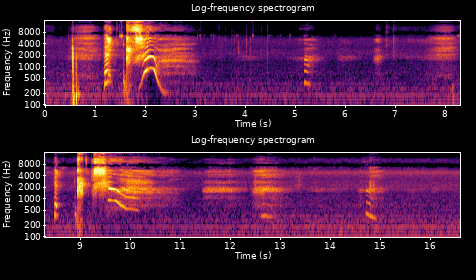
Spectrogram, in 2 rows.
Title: Desperate high pitched sneezing pt. 2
